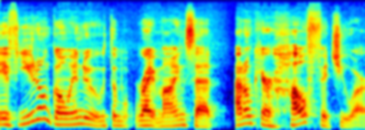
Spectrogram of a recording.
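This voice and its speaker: Using a normal speaking voice, a woman with an American accent talks at a moderate pace. Her pitch is fairly low and her intonation lively. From US, Tulsa. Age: 50s. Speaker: podcast host and coach. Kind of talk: casual interview chat.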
